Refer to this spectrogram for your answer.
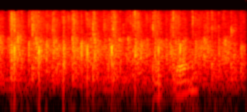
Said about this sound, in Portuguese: Então, palmas para o secretário diretor.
